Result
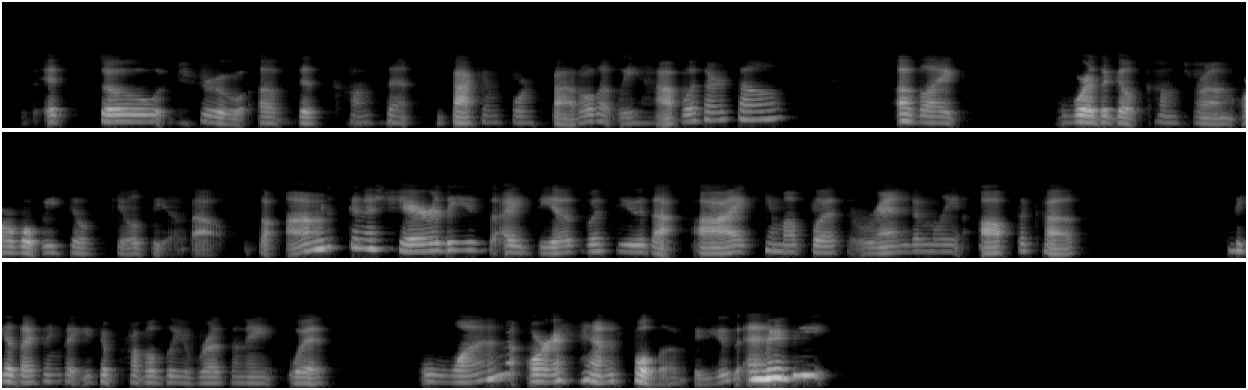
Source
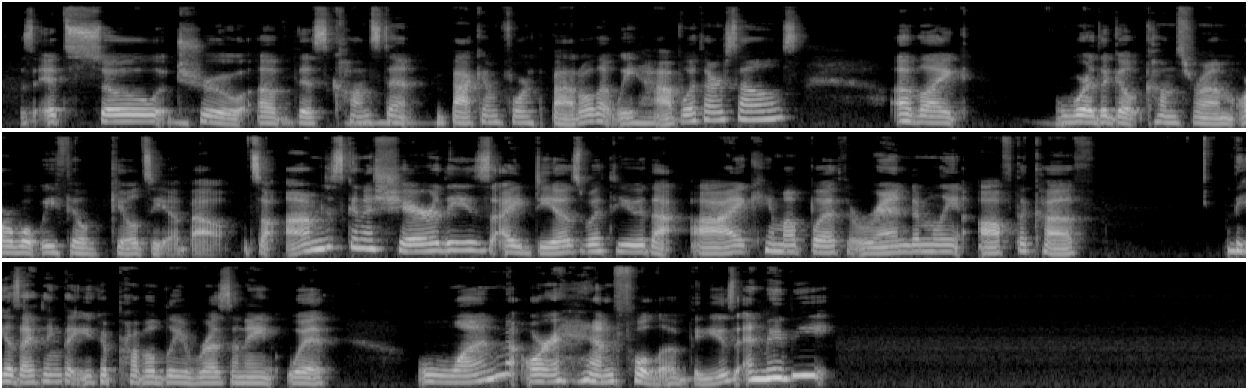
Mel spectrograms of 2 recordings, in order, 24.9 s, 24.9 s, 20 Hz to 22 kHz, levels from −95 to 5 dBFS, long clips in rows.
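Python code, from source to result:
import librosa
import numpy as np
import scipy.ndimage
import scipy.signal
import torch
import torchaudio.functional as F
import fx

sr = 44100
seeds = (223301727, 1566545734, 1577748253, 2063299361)

y = fx.spec_trails(x, sr, decay_s=0.38)
y = scipy.signal.sosfilt(scipy.signal.butter(6, 3200.0, 'lowpass', fs=sr, output='sos'), y)
y = fx.upward_expand(y, sr, threshold_db=-43.0, expansion=2.5)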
